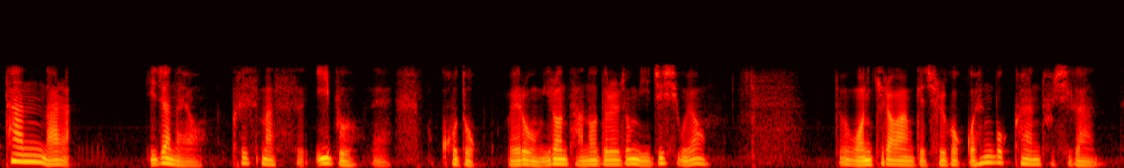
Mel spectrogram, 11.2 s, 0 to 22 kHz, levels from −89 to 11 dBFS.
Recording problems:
high frequencies cut off; severe; nothing above 4 kHz

